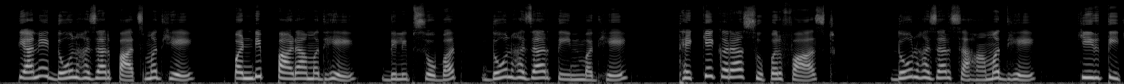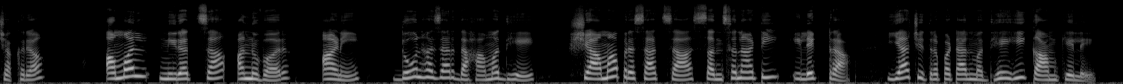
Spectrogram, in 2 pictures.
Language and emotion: Marathi, neutral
